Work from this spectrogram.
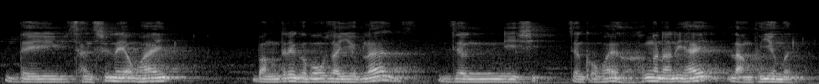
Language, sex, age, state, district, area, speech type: Bodo, male, 60+, Assam, Chirang, rural, spontaneous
